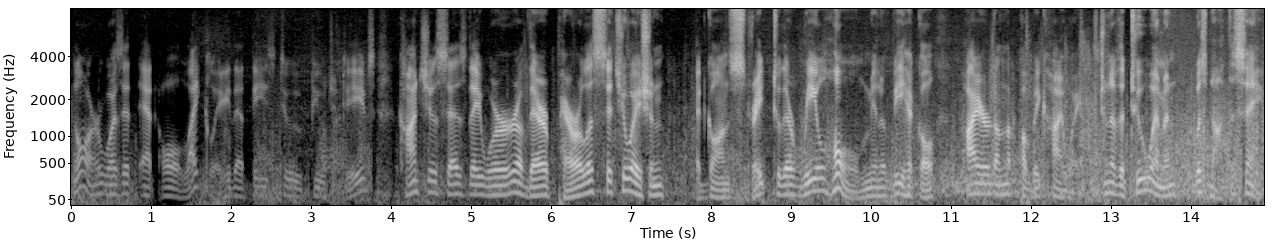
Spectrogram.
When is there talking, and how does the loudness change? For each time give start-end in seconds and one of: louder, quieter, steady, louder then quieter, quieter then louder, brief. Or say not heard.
0.0-14.8 louder.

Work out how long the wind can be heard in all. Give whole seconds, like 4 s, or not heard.
15 s.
